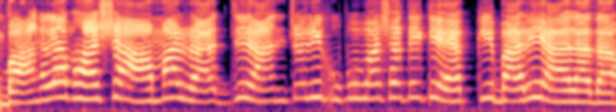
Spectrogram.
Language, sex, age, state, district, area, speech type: Bengali, female, 30-45, West Bengal, Nadia, rural, spontaneous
